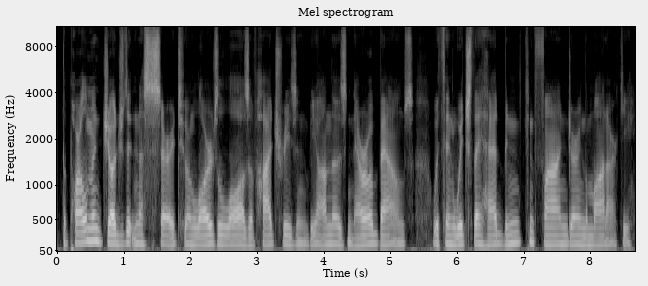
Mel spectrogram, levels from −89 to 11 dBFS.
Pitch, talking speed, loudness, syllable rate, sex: 135 Hz, 175 wpm, -20 LUFS, 5.1 syllables/s, male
